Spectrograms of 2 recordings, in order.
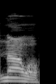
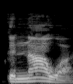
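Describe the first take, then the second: First: The word begins without any G sound. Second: The word begins with a sounded G. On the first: The speaker calls it wrong. "not Nawa" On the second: The speaker calls it right. "correction there by by by the good doctor, it's Gnawa"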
